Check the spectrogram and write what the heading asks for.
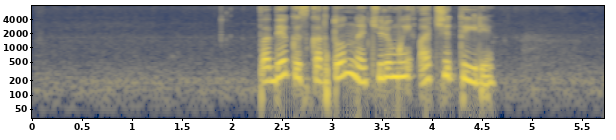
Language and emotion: Russian, neutral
